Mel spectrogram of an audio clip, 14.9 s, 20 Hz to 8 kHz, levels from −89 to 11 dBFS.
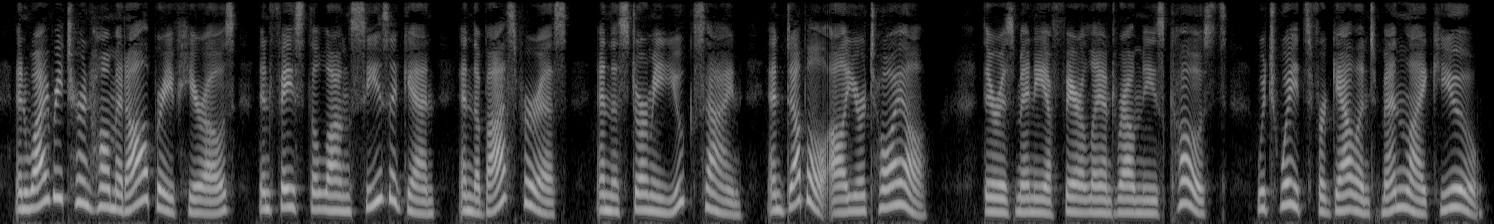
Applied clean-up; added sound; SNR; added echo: none; none; none; none.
